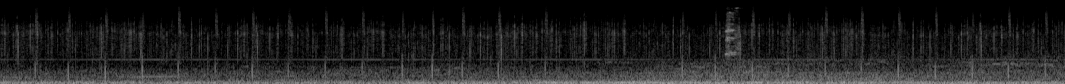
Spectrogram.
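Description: Quick footsteps tap steadily on a hard floor.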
